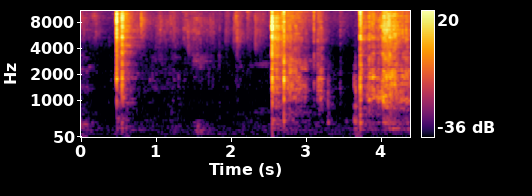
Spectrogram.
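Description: Metal spoon clinking against a metal cooking pot while vegetables in a little wine are stirred: three sharp clinks, one about half a second in, one past the middle and one near the end, with soft stirring between.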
